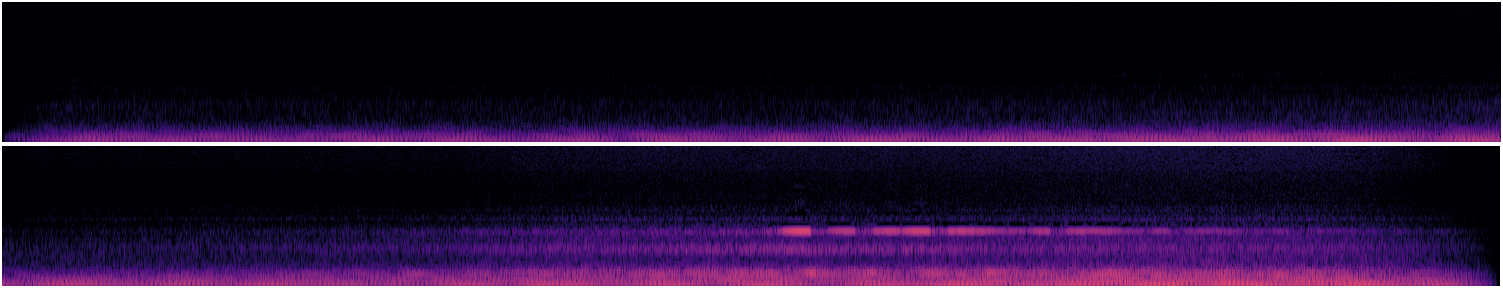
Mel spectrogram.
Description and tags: low tone final
oh the horror. good and slow, like real life. made for class.
sharpen, slow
